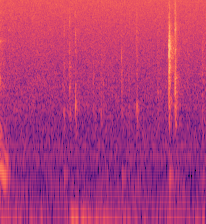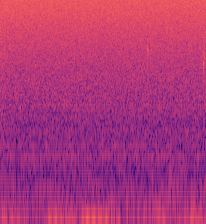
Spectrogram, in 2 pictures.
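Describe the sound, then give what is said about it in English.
A search typed on a computer keyboard: many quick, soft keystrokes tap out in an uneven stream over a steady background hiss, with a few slightly sharper clicks. “You must have typed it in wrong. Put it in quotation marks.”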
